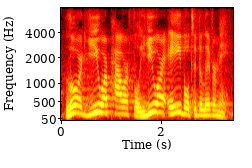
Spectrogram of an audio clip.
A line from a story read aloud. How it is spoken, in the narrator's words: plead with God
